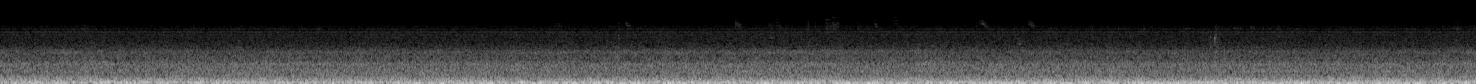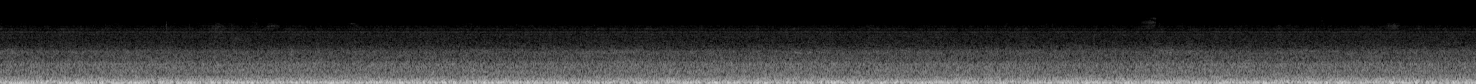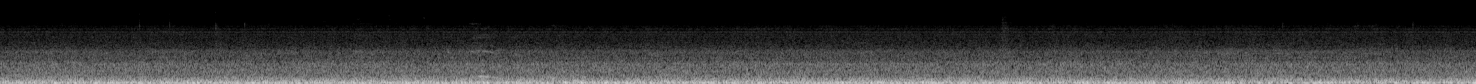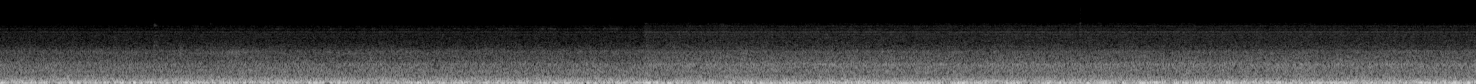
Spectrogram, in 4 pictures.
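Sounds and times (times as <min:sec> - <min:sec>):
faint steady whine: 0:00.0 - 0:59.0
train wheels rumbling on track: 0:49.9 - 0:59.0.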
